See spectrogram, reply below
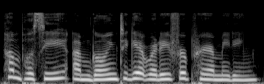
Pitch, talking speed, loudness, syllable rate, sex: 240 Hz, 225 wpm, -14 LUFS, 5.1 syllables/s, female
